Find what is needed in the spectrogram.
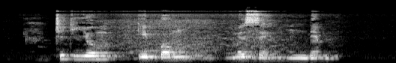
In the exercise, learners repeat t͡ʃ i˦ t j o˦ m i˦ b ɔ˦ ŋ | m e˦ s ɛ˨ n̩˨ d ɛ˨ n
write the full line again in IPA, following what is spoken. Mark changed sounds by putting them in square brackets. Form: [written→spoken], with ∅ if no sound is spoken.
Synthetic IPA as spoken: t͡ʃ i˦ t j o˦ m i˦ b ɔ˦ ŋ | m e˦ s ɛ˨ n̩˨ d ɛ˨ [n→m]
